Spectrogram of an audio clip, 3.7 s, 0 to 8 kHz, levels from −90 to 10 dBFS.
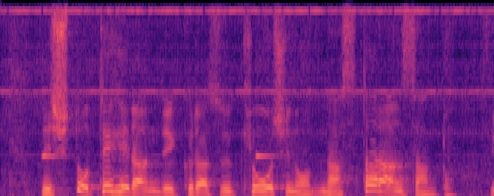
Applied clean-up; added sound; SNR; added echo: none; Alarm / Clock + Marimba, xylophone; 15 dB; none.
